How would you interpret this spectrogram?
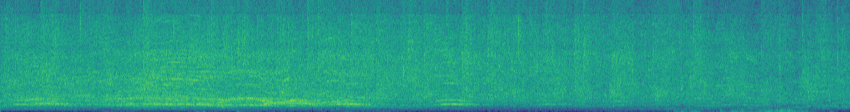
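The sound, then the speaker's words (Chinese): A large audience claps steadily for several seconds at a xiangsheng (crosstalk) comedy performance of 《妾生活》 by Guo Degang and Yu Qian, a dense, sustained wash of applause that swells early and then holds at a slightly lower level, with faint crowd voices mixed in. “谢谢，谢谢大家给我一个人的掌声。”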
